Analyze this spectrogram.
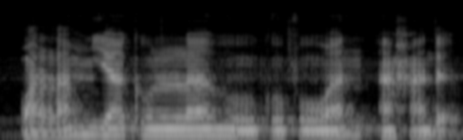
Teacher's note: Ahad pendek, kemudian danya adalah memantul atau qalqalah kubro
